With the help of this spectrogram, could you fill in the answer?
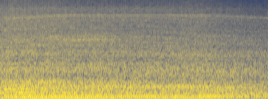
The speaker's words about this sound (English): The doors opened, and the girl did not move. She just sat there in silence, staring at the ground, as the doors closed and the bus drove off.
